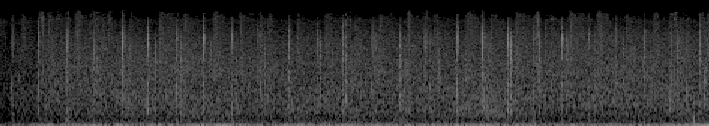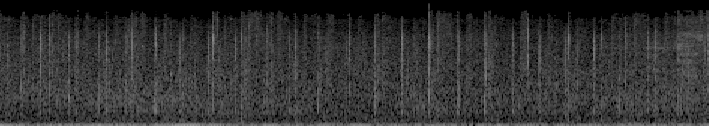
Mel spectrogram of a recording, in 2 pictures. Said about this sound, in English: Thing is, their footsteps are kind of loud.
